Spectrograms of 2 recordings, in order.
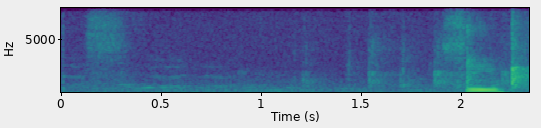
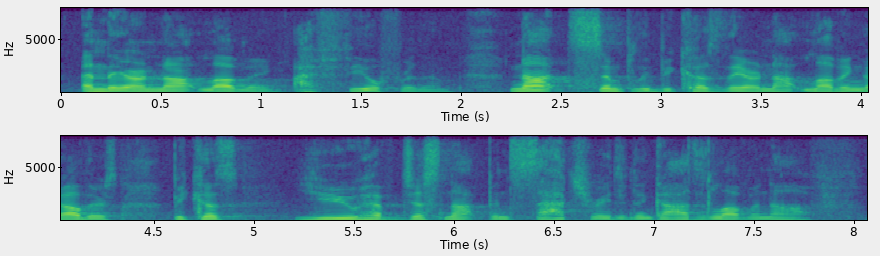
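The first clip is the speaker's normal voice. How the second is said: ordinary talk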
